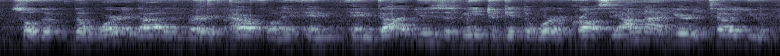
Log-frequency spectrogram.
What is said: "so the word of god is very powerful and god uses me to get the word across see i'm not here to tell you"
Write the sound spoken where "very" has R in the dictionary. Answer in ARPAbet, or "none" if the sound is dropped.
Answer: R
